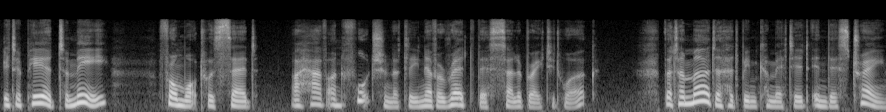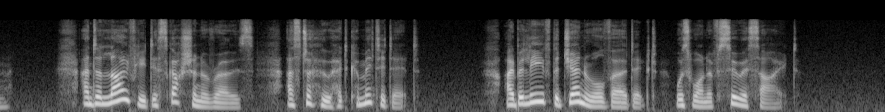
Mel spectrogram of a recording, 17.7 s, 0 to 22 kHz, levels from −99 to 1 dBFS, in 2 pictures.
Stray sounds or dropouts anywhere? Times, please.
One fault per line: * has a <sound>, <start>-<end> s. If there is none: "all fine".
all fine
